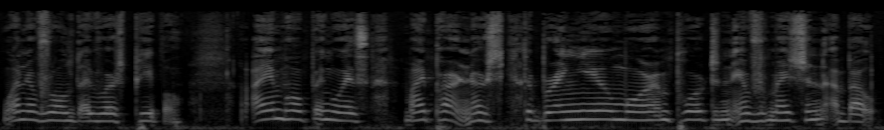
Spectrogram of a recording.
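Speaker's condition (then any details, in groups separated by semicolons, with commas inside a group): Cerebral palsy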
